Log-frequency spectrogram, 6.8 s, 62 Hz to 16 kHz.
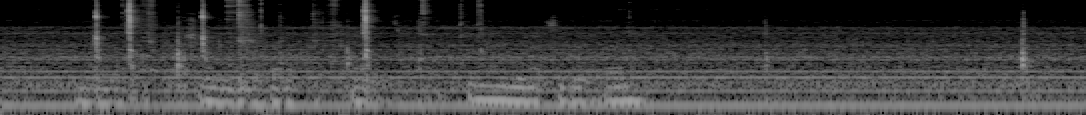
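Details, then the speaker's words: Megastor with 8-inch floppy drives copying A to B: sharp irregular clicks from the old drive's head load mechanism over a faint steady hum; the BASF drive is much quieter. A bad sector seemed to recur. Normal head load clicking. "Clicking going on, that's the old drive head load mechanism. And then the BASF drive, by contrast, is much quieter."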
